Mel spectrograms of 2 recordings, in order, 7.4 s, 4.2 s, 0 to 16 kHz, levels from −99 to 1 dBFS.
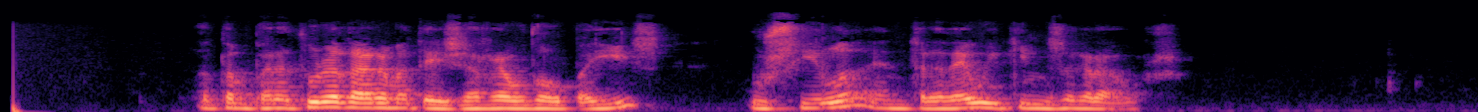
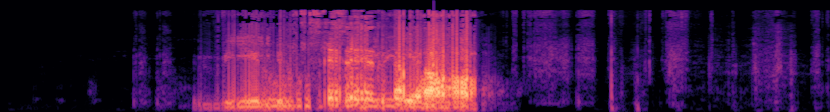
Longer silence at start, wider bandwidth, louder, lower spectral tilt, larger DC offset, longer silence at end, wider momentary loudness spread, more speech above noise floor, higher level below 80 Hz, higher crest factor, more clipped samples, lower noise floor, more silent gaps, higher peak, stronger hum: second, 0.05 s vs 1.1 s; second, 7.4 kHz vs 11.5 kHz; second, -21 LUFS vs -17 LUFS; first, -7.5 dB/octave vs -4.5 dB/octave; neither; about the same, 1.7 s vs 1.75 s; about the same, 14 LU vs 13 LU; second, 56 dB vs 69 dB; about the same, -52 dBFS vs -54 dBFS; about the same, 18 dB vs 20 dB; neither; second, -76 dBFS vs -84 dBFS; neither; second, -4 dBFS vs 0 dBFS; neither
